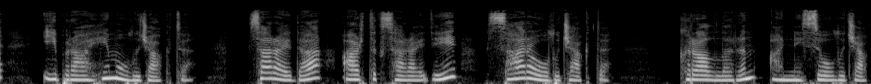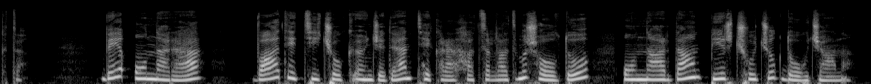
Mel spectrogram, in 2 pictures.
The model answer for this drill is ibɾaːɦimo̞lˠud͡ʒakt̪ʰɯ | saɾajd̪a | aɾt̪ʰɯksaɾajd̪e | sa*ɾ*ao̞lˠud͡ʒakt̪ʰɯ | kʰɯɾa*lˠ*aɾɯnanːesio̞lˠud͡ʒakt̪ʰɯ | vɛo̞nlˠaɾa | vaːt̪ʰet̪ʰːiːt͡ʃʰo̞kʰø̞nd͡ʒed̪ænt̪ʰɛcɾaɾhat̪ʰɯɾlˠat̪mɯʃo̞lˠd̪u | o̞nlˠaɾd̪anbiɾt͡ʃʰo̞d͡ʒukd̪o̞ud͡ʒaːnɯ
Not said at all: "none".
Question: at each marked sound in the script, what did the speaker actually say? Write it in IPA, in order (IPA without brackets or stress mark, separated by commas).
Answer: ɾ, lˠː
